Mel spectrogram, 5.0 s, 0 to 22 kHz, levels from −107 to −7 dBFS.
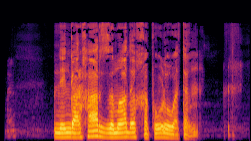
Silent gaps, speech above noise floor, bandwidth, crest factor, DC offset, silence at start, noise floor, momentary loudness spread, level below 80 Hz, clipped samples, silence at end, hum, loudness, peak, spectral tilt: none; 47 dB; 11.5 kHz; 18 dB; under 0.1%; 1.1 s; -67 dBFS; 11 LU; -64 dBFS; under 0.1%; 1.1 s; none; -20 LUFS; -4 dBFS; -6 dB/octave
